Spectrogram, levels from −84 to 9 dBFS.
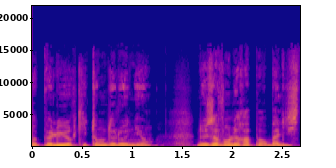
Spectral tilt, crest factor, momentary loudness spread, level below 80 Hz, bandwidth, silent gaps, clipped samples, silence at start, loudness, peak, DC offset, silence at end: -7 dB/octave; 14 dB; 11 LU; -32 dBFS; 15.5 kHz; none; under 0.1%; 0 s; -22 LUFS; -6 dBFS; under 0.1%; 0 s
